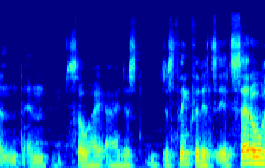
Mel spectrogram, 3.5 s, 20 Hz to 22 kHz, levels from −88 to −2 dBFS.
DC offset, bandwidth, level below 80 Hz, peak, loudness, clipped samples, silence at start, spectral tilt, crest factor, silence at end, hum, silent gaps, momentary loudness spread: under 0.1%; 15.5 kHz; -70 dBFS; -16 dBFS; -37 LUFS; under 0.1%; 0 s; -5.5 dB/octave; 18 dB; 0 s; none; none; 16 LU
